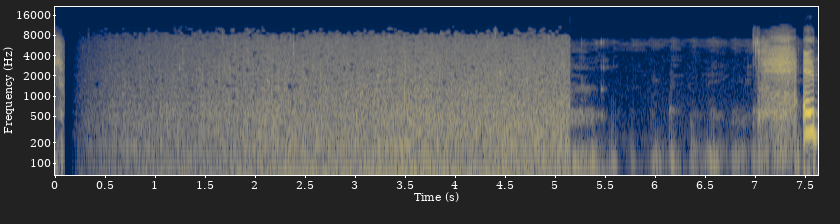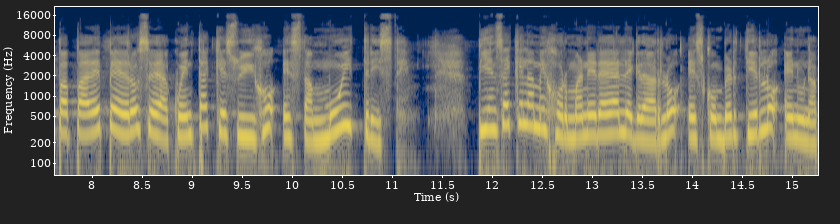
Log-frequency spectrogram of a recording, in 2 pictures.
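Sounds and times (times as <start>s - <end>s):
steady dense rain falling: 0.0s - 5.2s
speech: 7.5s - 15.2s.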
